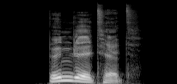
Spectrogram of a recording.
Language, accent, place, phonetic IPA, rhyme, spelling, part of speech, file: German, Germany, Berlin, [ˈbʏndl̩tət], -ʏndl̩tət, bündeltet, verb, De-bündeltet.ogg
- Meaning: inflection of bündeln: 1. second-person plural preterite 2. second-person plural subjunctive II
